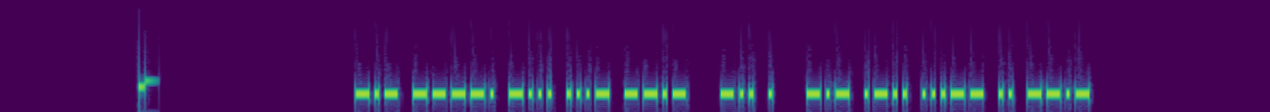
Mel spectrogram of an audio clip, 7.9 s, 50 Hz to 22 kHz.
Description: Morse code, heard as a keyed tone, about 40 wpm, 700 Hz. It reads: K9BVQ DE KL3IQ
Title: USA Callsign DE Callsign - 5 Characters - 40wpm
